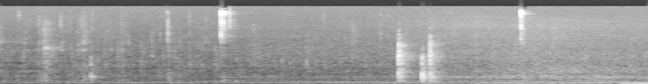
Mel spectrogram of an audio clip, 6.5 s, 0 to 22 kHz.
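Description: Small metal clicks and taps from a Stihl 036 chainsaw carburetor being taken apart with a screwdriver, with two sharp knocks close together about four seconds in as the carburetor body is handled. A low rumble builds near the end.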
